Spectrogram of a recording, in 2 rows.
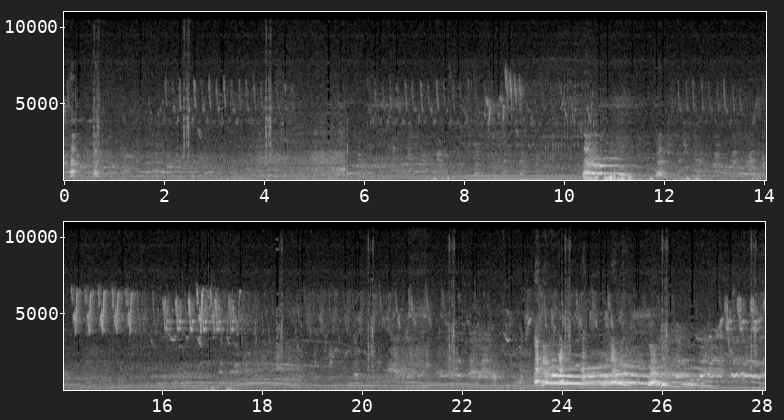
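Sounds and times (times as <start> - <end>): dog howling and whining: 10.4 - 11.5, 20.6 - 28.0.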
